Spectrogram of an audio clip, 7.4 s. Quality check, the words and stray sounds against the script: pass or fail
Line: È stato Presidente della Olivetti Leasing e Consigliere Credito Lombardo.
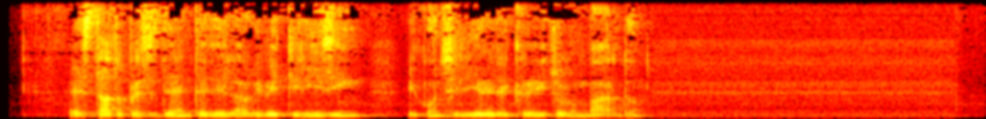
fail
